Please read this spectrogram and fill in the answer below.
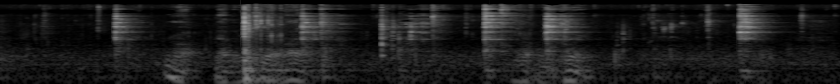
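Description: A metal spoon clinking against a soup bowl while soup is eaten, with sips from the bowl: about seven short separate sounds spread through a few seconds.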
